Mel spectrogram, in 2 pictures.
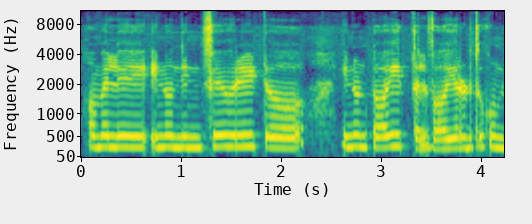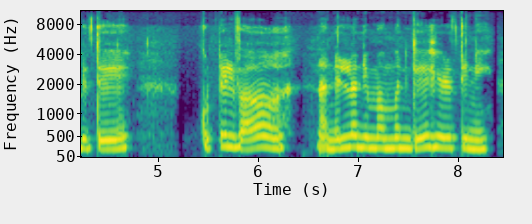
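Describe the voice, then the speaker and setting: Woman as soothing dad, children's cartoon story, mellow timbre, gentle, coaxing, explanatory. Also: on the high side, muffled recording, close to an everyday voice. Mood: reassuring. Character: patient, soothing father of a young schoolgirl.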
